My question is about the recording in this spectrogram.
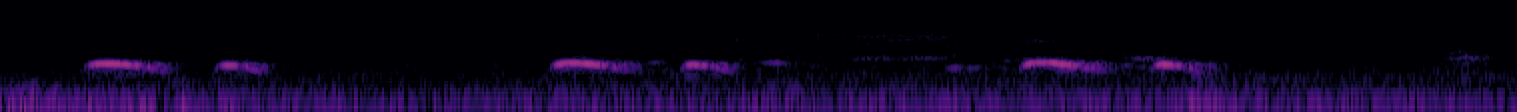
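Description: A bird calling a two-note phrase three times, each phrase two short notes that rise and fall in pitch, coming about every two seconds.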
